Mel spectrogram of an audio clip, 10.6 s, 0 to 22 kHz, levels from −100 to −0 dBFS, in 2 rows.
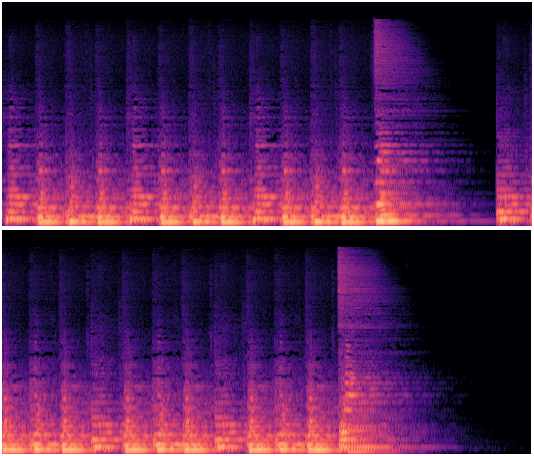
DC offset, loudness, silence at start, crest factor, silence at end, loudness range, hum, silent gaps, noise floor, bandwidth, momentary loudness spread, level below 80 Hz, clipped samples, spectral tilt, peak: under 0.1%; -23 LUFS; 0 s; 18 dB; 1.3 s; 2 LU; none; none; -86 dBFS; 12 kHz; 6 LU; -28 dBFS; under 0.1%; -9.5 dB/octave; -4 dBFS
